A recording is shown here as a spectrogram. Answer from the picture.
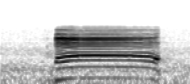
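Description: A sheep bleating once: one loud, long call that starts about two-thirds of a second in, holds a steady pitch for over a second and dips slightly as it ends.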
